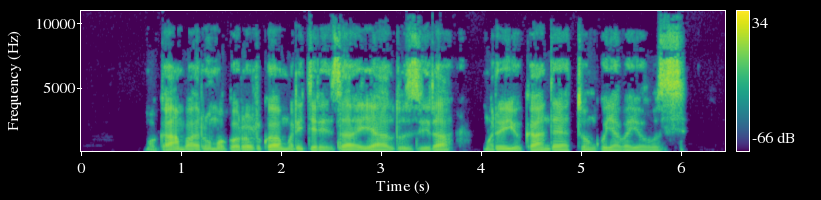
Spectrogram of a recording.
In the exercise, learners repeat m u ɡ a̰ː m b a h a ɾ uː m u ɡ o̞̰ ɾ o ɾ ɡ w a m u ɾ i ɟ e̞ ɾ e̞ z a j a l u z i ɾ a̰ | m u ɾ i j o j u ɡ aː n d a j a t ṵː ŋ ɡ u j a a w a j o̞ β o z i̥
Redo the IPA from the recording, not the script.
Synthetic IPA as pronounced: m u ɡ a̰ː m b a h a ɾ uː m u ɡ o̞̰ ɾ o ɾ ɡ w a m u ɾ i ɟ e̞ ɾ e̞ z a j a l u z i ɾ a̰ | m u ɾ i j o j u ɡ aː n d a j a t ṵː ŋ ɡ u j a a β a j o̞ β o z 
